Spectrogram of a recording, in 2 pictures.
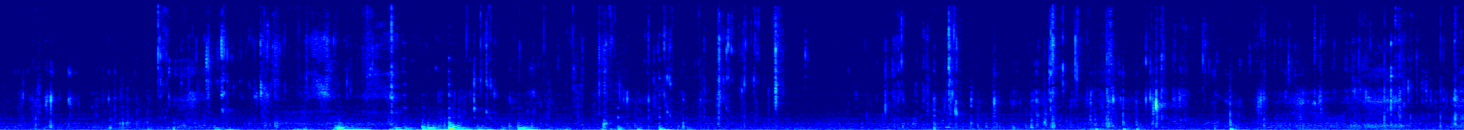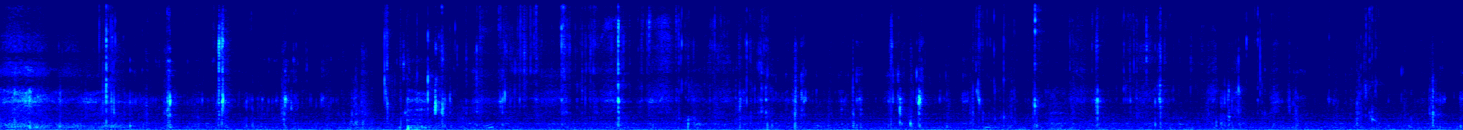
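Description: Close-miked eating: steady chewing with crunchy bites and wet mouth clicks. A few low thuds come about four seconds in.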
